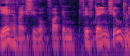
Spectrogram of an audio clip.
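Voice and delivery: plain

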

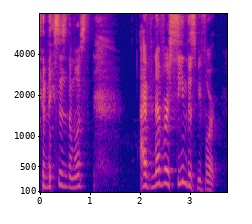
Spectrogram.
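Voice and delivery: words broken by laughter. Recapping a fighter riding away in an ambulance, laughing while talking. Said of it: "I'm sorry I'm laughing".

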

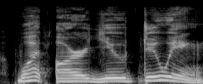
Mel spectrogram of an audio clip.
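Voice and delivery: high, very slow, every word enunciated separately. Retelling how a character says the line the second time, each word enunciated separately. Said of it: "almost like there's periods between each word".

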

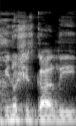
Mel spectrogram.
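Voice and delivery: ordinary delivery

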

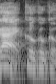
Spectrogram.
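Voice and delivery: plain

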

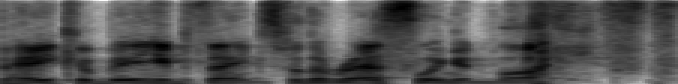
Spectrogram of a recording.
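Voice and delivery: mock shouted, yelled-out call. Retelling a line yelled out to Khabib during a fight: imitating someone yelling. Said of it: "he yelled out to Khabib".

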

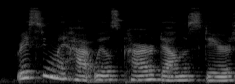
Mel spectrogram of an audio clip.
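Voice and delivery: ordinary delivery

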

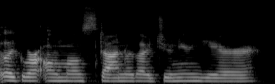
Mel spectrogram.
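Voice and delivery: ordinary talk

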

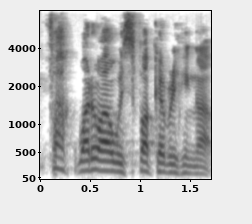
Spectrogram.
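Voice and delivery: ordinary delivery

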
